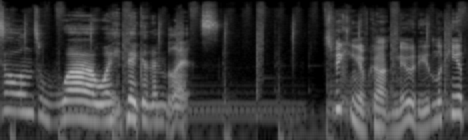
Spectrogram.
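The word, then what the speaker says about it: Blitzø: His horns were way bigger than Blitz. Speaking of continuity, looking at the subtitles, we see that in the past, Blitz's name is spelled as Blitz-Ø, but presently the O is slashed out since it's silent.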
